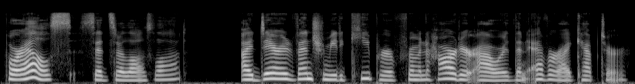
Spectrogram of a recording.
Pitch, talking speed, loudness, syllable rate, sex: 215 Hz, 200 wpm, -18 LUFS, 5.1 syllables/s, female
